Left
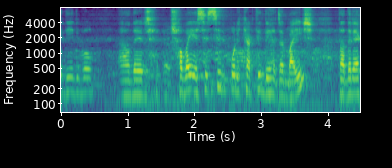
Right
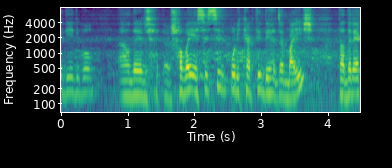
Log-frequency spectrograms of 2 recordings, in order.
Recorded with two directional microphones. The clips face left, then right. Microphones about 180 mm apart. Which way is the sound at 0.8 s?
Centre (ahead or behind).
